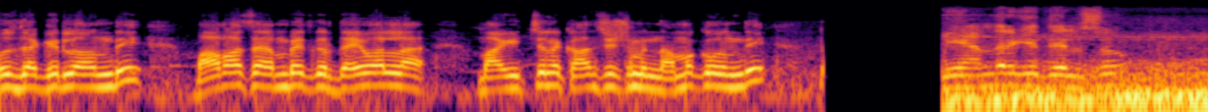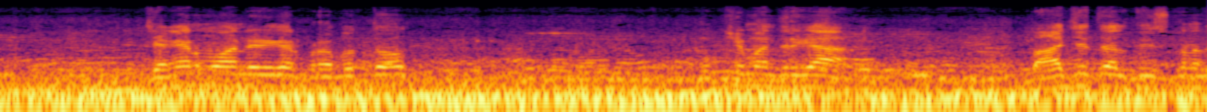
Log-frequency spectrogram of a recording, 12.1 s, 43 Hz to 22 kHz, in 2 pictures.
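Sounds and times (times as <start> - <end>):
man speaking: 4.7 - 5.8
low outdoor rumble: 4.7 - 12.0.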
